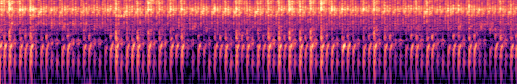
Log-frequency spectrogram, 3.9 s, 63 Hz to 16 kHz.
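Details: H76 Microcosm twin-cylinder model engine on the bench, water-cooled and not leaking, making plenty of heat: quick, light rattling beat with no missed strokes; normal running on both cylinders.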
